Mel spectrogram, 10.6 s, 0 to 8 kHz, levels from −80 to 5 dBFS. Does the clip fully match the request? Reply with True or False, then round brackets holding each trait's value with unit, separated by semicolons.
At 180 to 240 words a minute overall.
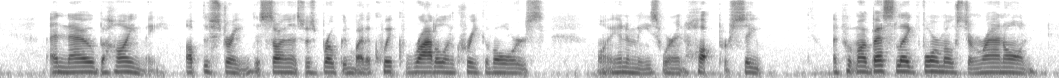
True (190 wpm)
